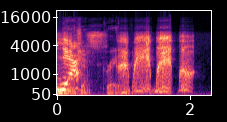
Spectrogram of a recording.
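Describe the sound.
A voice sings in a raspy, quacking Donald Duck impression, a short melodic phrase of about five buzzy syllables, fairly loud, then stops.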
